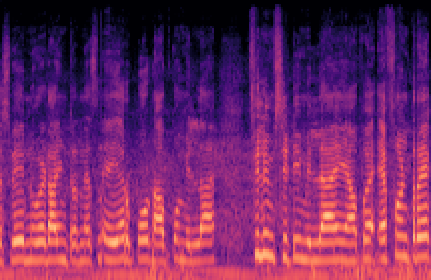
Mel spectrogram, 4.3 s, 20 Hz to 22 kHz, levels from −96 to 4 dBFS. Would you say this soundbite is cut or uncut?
cut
